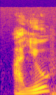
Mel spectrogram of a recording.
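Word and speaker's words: āyu: Nah, ayu dibaca ayu karena a-nya panjang, ayu.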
